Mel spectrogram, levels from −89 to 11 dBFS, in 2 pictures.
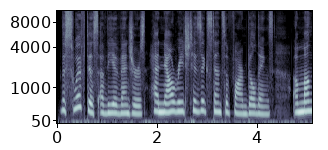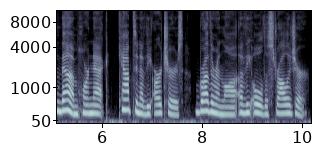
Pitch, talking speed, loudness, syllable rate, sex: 215 Hz, 155 wpm, -16 LUFS, 4.6 syllables/s, female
